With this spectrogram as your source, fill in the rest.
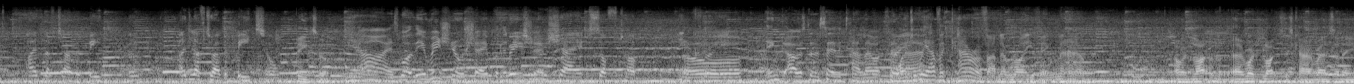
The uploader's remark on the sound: Collectively Camberley Car Show 2021. Were out and about on this special day in Camberley with the microphones and cameras, catching the atmosphere of the day, with the sights and smells that make up this annual event in the town.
